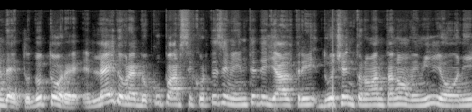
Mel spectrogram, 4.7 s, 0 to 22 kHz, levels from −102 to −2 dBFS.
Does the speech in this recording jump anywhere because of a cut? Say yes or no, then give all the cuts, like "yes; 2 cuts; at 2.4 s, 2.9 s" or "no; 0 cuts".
no; 0 cuts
